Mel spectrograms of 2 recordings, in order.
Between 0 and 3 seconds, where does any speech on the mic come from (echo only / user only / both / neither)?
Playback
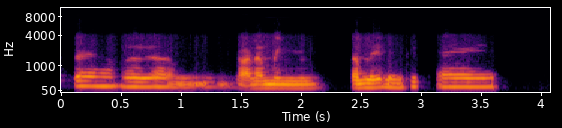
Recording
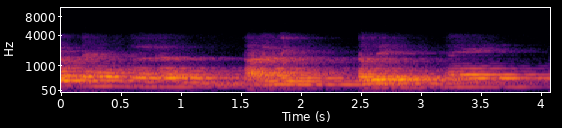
echo only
